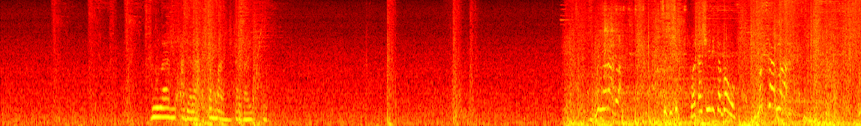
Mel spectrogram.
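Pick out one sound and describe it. Game spell effects zap and crackle.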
